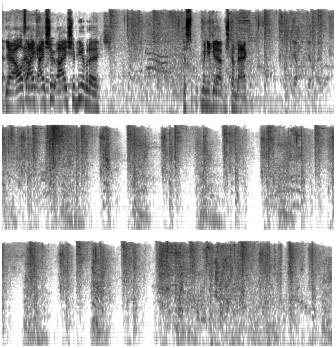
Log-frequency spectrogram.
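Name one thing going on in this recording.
Game weapons fire and hit with sharp bursts.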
